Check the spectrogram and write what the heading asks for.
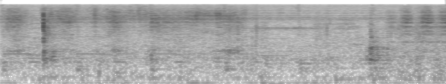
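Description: A spatula stirring and scraping dry-roasted fennel seeds in a kadhai, faintly, with one sharp click about half a second in; the seeds are now done roasting.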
